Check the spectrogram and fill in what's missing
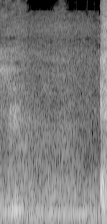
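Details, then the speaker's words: Acted cough performed as a prank, with the person claiming a cold and bad dizziness: a single short cough. "Aku batuk loh. Aku lagi pilek loh. Aku pusing banget."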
